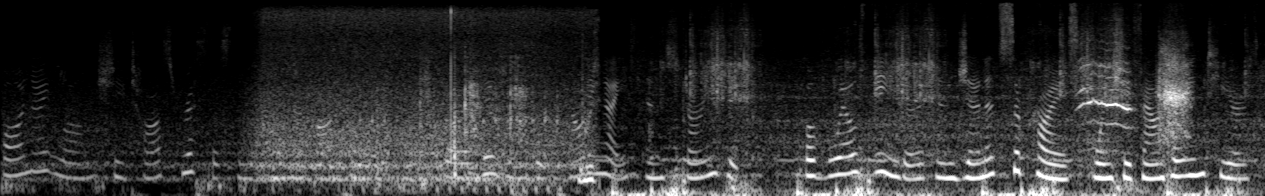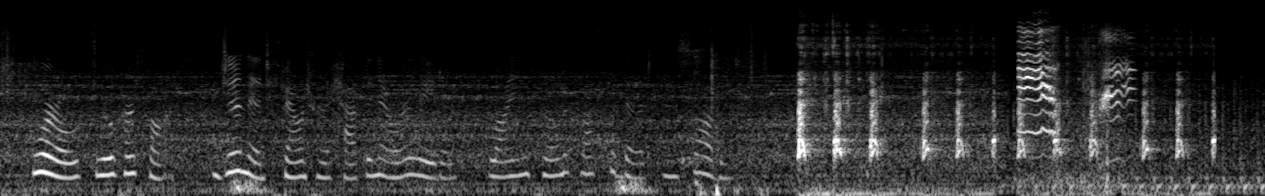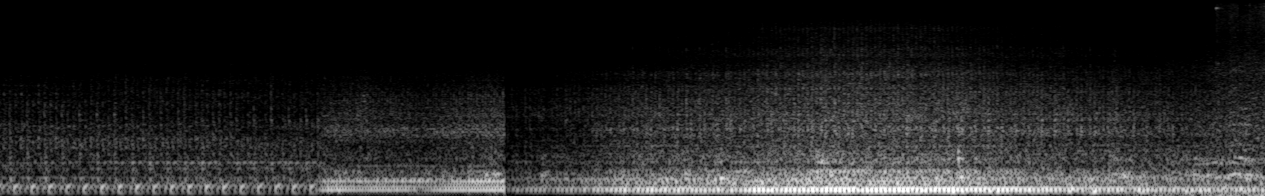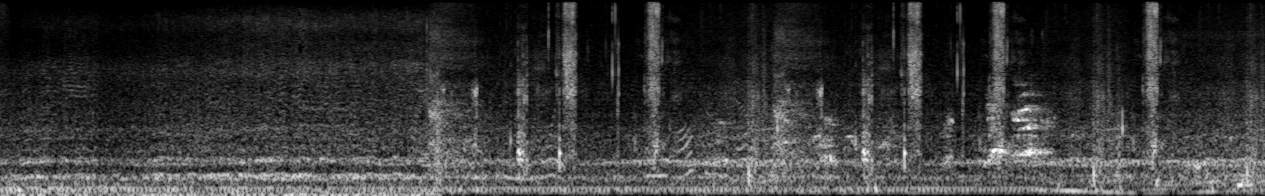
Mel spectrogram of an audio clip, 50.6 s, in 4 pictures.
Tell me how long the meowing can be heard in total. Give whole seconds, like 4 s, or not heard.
3 s.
